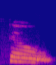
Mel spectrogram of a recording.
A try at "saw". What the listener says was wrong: The pronunciation is saw. Saw. Saw. Yes. Saw. Not so. Saw. More open.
